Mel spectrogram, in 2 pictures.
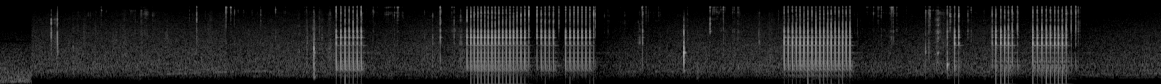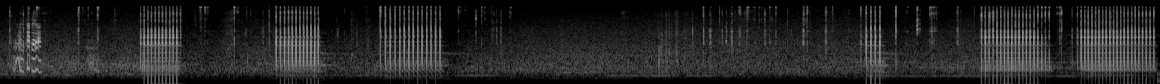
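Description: Nut being turned on a 3-screw Ford auto hub, close bursts of metallic ratcheting and scraping clicks in short, irregular runs separated by brief pauses.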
